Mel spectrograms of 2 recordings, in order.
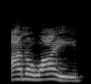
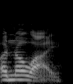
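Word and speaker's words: Anoaʻi: the uh they pronounce it as uh uh on hawaii but oh yeah they pronounce it as that instead of a no i um yeah so the anawai and fatsu family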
